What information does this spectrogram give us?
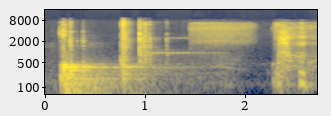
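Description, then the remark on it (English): A thrown pen clatters against a bell: a few sharp metallic knocks, then a thin bell tone rings on faintly before a final rattling clunk. “Yeah, I threw my pen and it hit it.”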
